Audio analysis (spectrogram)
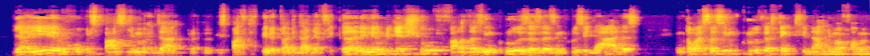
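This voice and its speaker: Very fast talk from a man at medium pitch, with ordinary pitch variation. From Volta Redonda, Rio de Janeiro state, Brazil. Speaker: musician. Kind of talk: interview.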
